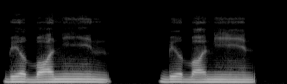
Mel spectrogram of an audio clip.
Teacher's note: Mesti disebutkan dengan jelas pada makhraj huruf dad, iaitu ujung lidah diletakkan di belakang gigi kapak, kemudian tepi lidah ditekankan pada geraham sebelah atas.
